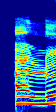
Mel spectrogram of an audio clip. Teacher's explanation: La succession de la voyelle ouverte « a » et de la consonne latérale « l » oblige la langue à faire un mouvement presque contrarié. Ah oui, à le, ça fait comme un petit trébuchement dans la bouche.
